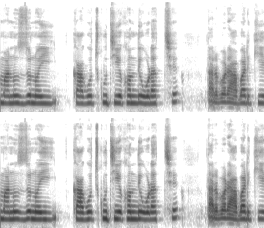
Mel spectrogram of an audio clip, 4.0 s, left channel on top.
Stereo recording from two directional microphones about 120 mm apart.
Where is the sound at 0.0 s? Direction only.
20° right (ahead or behind).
